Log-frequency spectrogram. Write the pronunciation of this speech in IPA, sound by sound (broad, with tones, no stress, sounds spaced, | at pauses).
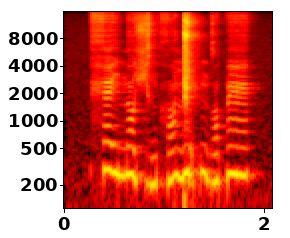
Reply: h æ˥˧ i̯ n ɒ˥˩ ç ə˨˦ ŋ h ɒ˧˥˧ ŋ͡ǁ ṵ˥˧ p ŋ ɡ ɒ˧˥˧ p æ̃˥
